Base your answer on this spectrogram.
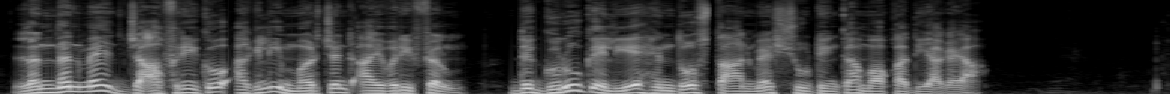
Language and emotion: Urdu, neutral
